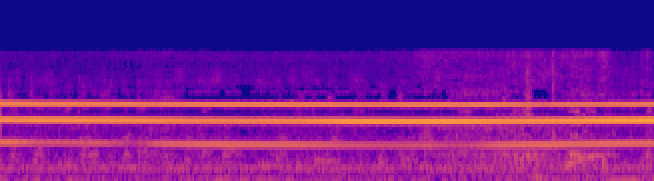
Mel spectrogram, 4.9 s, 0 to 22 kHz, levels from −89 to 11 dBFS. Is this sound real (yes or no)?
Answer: yes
